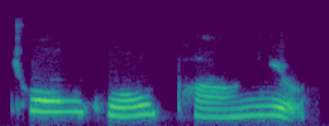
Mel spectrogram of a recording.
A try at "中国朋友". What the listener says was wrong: Cuma yang congnya ini nggak keluar udara ya. Cong, bukan cong, tapi cong.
